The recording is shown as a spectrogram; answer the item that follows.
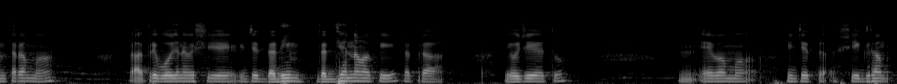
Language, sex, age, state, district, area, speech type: Sanskrit, male, 30-45, Telangana, Ranga Reddy, urban, spontaneous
